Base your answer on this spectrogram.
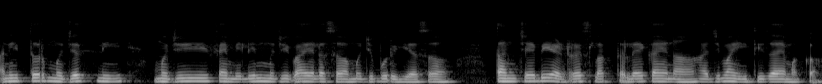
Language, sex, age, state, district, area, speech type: Goan Konkani, male, 18-30, Goa, Salcete, urban, spontaneous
